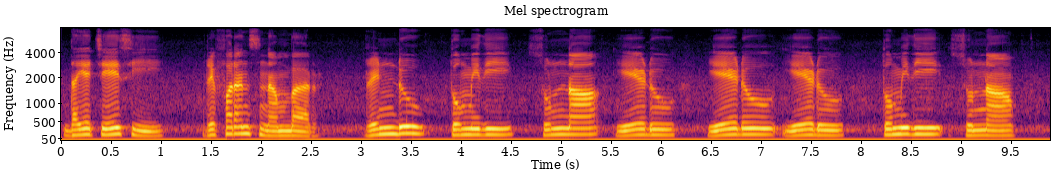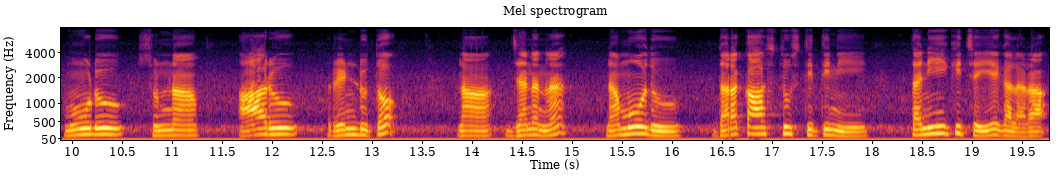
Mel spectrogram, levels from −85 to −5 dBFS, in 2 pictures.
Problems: none marked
